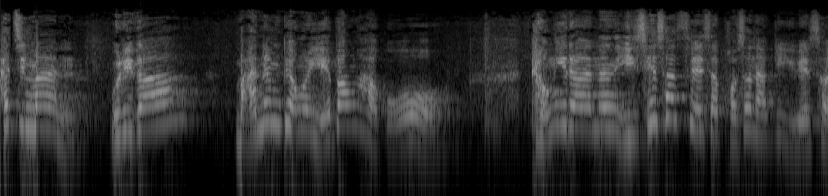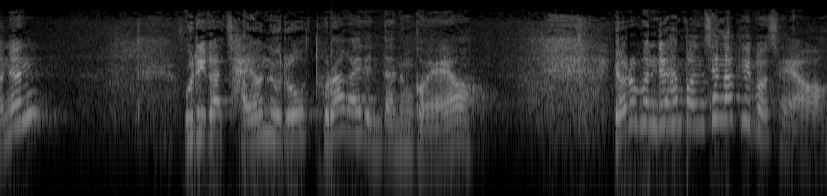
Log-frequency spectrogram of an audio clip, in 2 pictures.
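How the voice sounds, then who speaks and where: Against noticeable background noise, a woman with a slight non-native accent speaks at a moderate pace in a high voice with very wide pitch swings and long, frequent pauses. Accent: slightly non-native Korean. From United States. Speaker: naturopathic doctor and lecturer. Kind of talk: lecture.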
